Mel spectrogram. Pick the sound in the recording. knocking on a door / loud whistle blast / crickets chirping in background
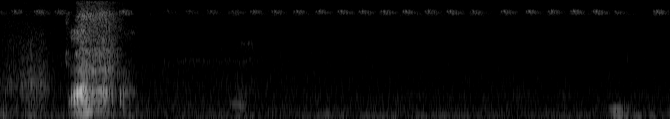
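crickets chirping in background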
